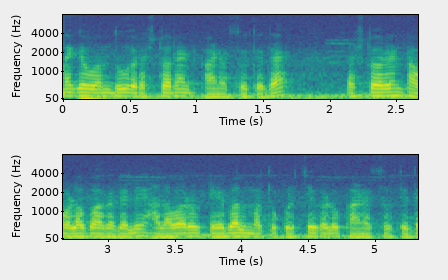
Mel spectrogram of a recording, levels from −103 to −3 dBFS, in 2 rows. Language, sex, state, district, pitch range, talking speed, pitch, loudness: Kannada, male, Karnataka, Bangalore, 100-120 Hz, 125 wpm, 110 Hz, -15 LUFS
